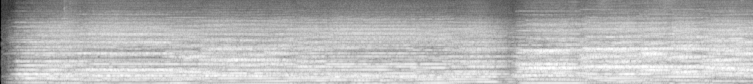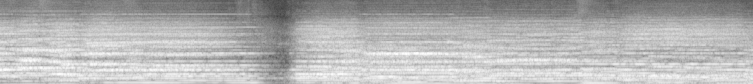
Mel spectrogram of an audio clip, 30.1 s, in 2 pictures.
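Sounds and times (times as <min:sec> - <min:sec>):
choir singing: 0:00.2 - 0:30.1.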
